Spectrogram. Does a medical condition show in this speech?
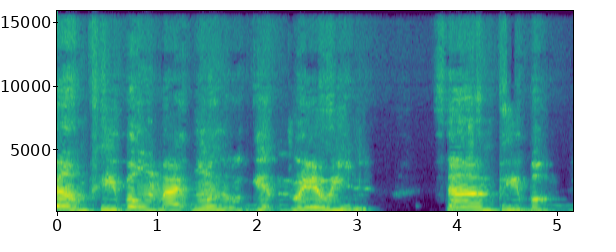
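Yes: cerebral palsy; from birth.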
